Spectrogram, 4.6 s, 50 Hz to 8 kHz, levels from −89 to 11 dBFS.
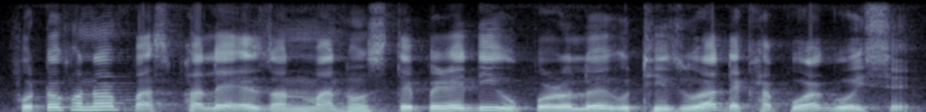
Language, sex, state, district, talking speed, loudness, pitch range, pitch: Assamese, male, Assam, Kamrup Metropolitan, 140 wpm, -14 LUFS, 140-170 Hz, 155 Hz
